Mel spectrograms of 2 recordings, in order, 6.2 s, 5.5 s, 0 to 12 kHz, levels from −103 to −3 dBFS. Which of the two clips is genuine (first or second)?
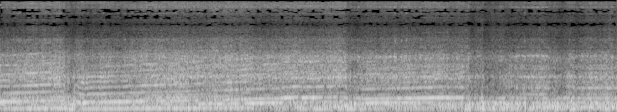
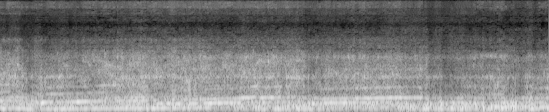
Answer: first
